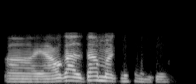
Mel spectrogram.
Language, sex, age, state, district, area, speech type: Goan Konkani, male, 18-30, Goa, Canacona, rural, conversation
